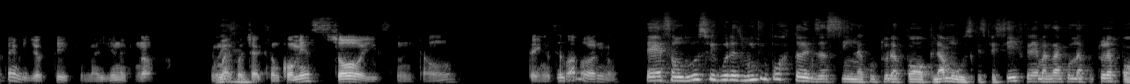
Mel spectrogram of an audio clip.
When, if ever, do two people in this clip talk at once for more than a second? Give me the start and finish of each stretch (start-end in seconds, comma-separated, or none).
none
